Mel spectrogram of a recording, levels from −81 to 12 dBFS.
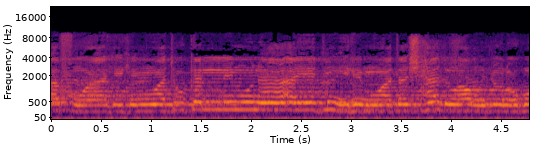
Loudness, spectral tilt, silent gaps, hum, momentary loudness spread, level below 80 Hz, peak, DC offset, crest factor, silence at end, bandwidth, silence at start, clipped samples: -19 LUFS; -2.5 dB/octave; none; none; 5 LU; -52 dBFS; -6 dBFS; 0.9%; 12 dB; 0 s; 10 kHz; 0 s; under 0.1%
